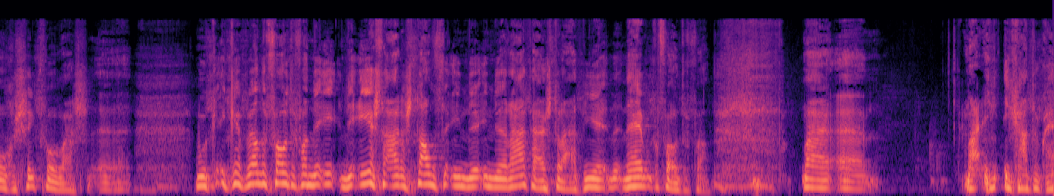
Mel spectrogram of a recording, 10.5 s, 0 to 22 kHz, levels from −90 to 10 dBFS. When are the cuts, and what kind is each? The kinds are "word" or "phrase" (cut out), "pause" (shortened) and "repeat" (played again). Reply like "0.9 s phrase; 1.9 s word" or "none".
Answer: none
